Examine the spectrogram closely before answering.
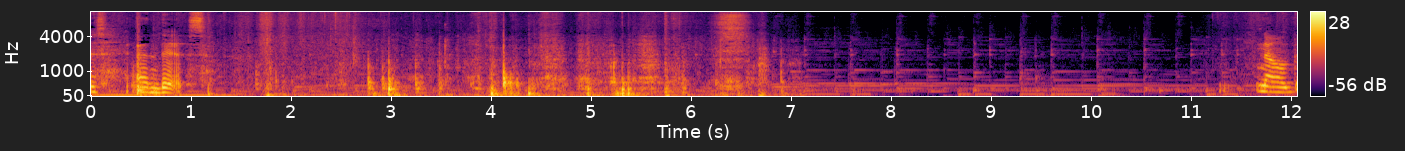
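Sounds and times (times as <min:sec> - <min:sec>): soft background music: 0:00.0 - 0:12.0
knocks and rubbing on plywood: 0:00.4 - 0:07.2.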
